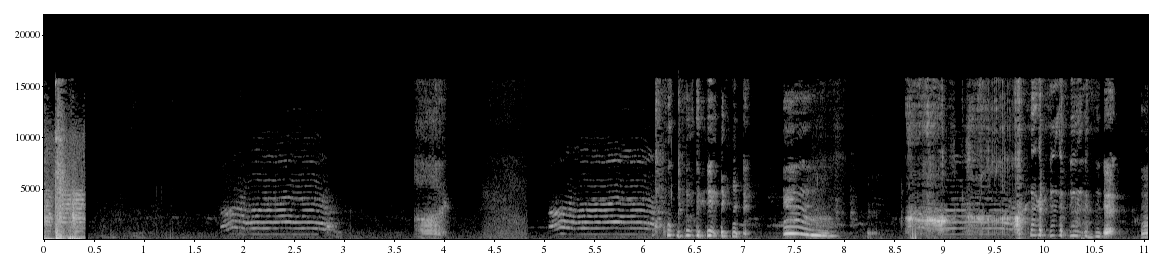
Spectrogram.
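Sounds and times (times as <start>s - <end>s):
toddler giggling: 6.1s - 8.4s, 9.5s - 11.0s.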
